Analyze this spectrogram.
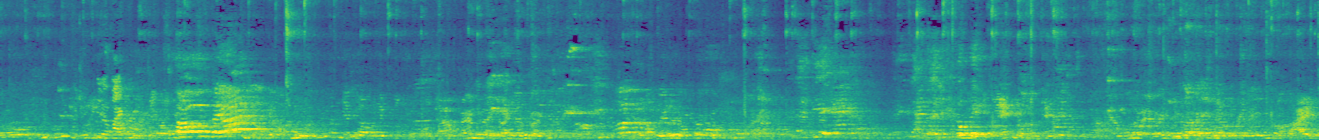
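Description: Many men and women chatter and call out in a large echoing hall.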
